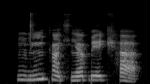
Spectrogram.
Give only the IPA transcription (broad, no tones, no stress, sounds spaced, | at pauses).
n d ĩ k ã sʲ ã ɓ e t͡ʃʰ a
